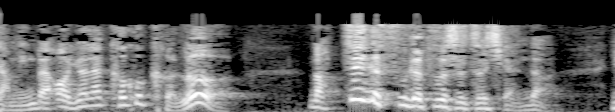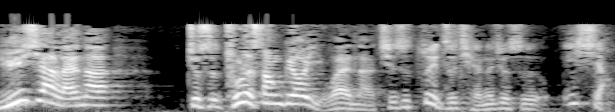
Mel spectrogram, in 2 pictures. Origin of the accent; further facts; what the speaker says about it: China; 而我们中国人呢，由美国人来欣赏了这个中国演员以后，我们中国人也觉得这个演员是最中国的了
